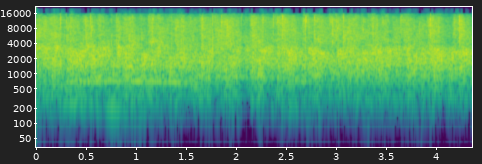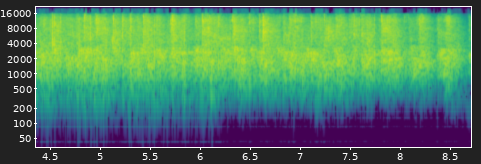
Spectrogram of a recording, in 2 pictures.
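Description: Sustained audience applause fills the room at a lesbian lives book celebration, a dense, steady wash of many hands clapping that holds at full strength before thinning slightly near the end.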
